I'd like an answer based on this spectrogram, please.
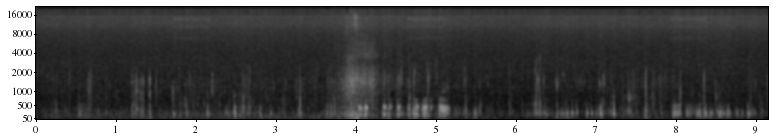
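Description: Low gurgling, bubbling rumbles that build and fade over several seconds; ordinary stomach growling from gas and fluid moving through the gut.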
